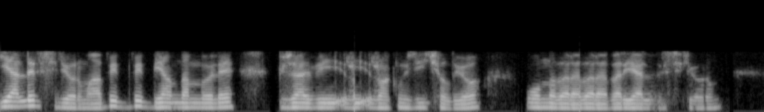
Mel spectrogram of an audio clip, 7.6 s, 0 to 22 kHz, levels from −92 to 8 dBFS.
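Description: At 1.29, 3.54 and 5.79 s you get overlapping chunks: each 2 s chunk starts early, so 250 ms replays at the join, heard as a little stutter. Then at 6.49 to 6.64 s, through the narrowband AMR path, lost AMR speech frames leave the sound drawn out and fading toward silence, which fits about four 20 ms frames being concealed.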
